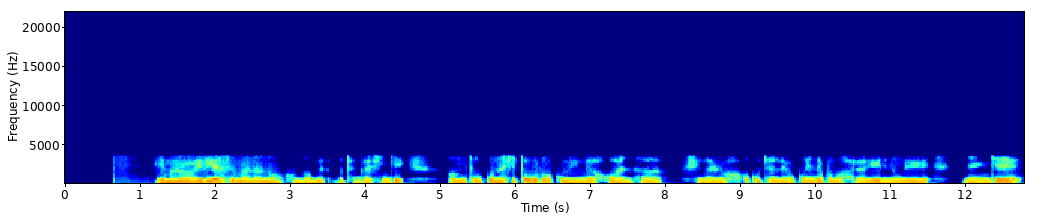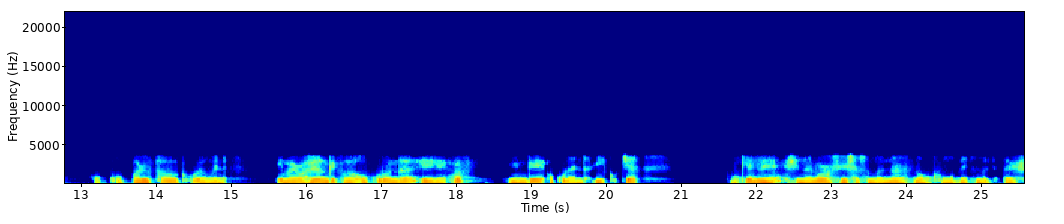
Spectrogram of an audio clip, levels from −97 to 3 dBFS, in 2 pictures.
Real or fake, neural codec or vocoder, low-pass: fake; codec, 16 kHz in and 24 kHz out, 0.9 kbps, LongCat-Audio-Codec, four codebook decoder; 3.6 kHz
